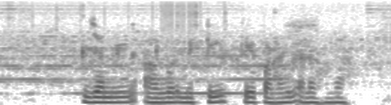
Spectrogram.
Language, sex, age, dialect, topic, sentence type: Bhojpuri, male, 31-35, Western, agriculture, statement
